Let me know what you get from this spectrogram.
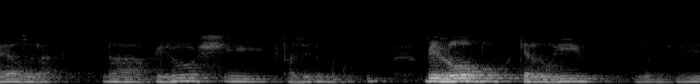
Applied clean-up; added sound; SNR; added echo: none; none; none; reverberation time 1.0 s.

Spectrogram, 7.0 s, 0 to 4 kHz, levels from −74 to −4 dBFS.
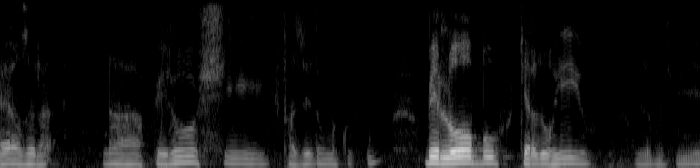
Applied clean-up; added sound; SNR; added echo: none; none; none; none.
